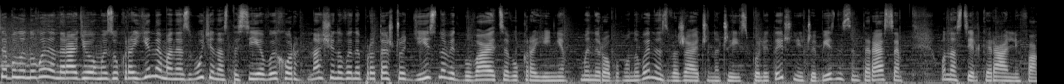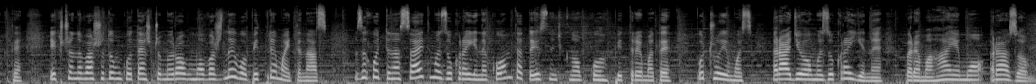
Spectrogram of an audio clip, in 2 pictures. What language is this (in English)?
Ukrainian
